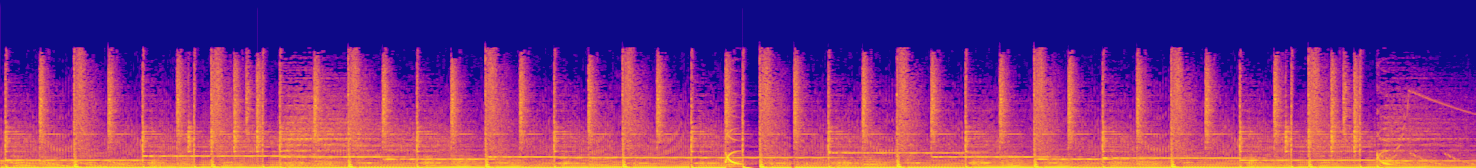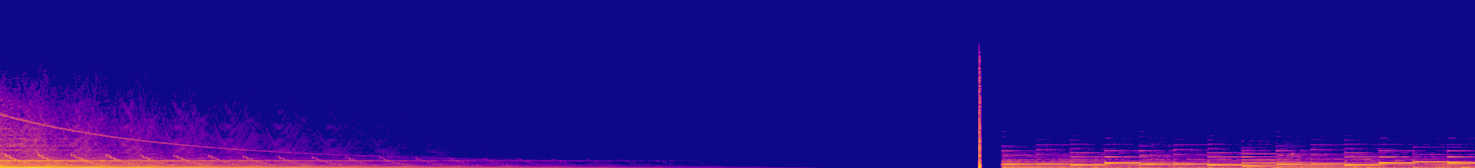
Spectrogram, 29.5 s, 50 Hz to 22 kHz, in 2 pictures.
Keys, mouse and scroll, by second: 2.0 click, 2.9 click, 2.9 scroll up 9, 3.6 click, 4.3-4.9 scroll up 3, 4.5 middle click, 5.0 middle click, 5.8-6.2 scroll down 2, 6.1 middle click, 7.2 shift+a, 11.2-12.4 typing, 13.5 4, 25.3 Tab, 25.3 e, 25.5 e, 27.9 click, 27.9 2.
